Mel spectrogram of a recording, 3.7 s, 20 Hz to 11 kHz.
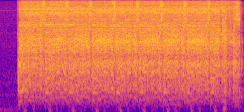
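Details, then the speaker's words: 1998 Honda TRX300EX single, choke on with jump pack, low compression (35 psi dry, under 60 wet): revving with fast chuffing about eight a second, puffing back through the carburetor; owner suspects an intake valve not seating. "the way it's kind of puffing back that normally indicates that a valve intake valve isn't seated properly"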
